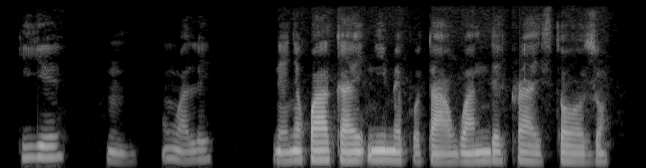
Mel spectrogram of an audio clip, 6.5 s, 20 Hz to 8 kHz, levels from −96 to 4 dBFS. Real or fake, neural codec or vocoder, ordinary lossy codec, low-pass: real; none; none; 7.2 kHz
